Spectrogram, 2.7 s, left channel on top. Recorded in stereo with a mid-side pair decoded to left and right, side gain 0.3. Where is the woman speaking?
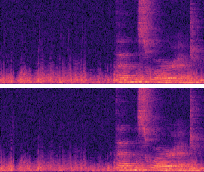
65° right, 1.6 m.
